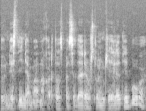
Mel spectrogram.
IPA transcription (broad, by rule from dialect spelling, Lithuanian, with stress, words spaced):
jɛʊnʲɛsʲˈnʲɪ nʲɛ ˈmɑːnoː kɐrˈtoːs pɐsʲɪˈdɑːrʲeː ʊʃtʋɐŋʲˈkʲeːlʲɛ ˈtʲɛɪ ˈbʊʋoː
